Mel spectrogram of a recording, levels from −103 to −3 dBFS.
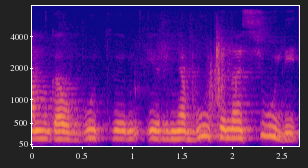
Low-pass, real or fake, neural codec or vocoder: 7.2 kHz; real; none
